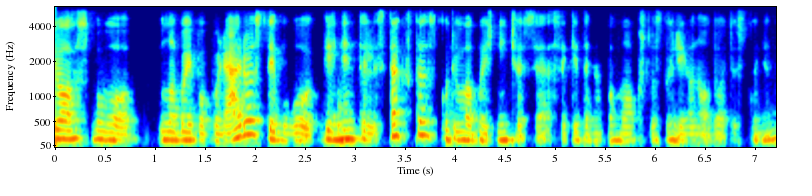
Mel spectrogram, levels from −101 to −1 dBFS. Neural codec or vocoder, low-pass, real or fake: none; 5.4 kHz; real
